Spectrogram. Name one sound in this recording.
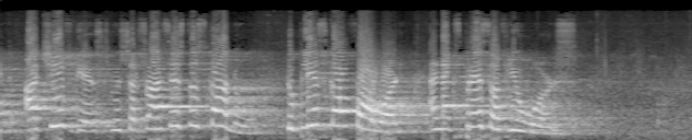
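Two young women sing together through microphones and a loudspeaker.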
